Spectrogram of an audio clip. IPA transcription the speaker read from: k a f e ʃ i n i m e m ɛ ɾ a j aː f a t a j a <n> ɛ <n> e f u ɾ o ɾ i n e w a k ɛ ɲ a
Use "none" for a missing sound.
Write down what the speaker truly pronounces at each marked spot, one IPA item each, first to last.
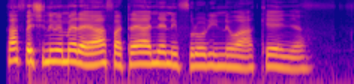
ɲ, n

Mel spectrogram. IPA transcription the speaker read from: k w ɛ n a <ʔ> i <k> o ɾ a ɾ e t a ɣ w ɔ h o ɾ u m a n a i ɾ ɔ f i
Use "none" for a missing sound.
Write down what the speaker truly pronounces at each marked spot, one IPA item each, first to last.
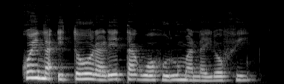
ʔ, t

